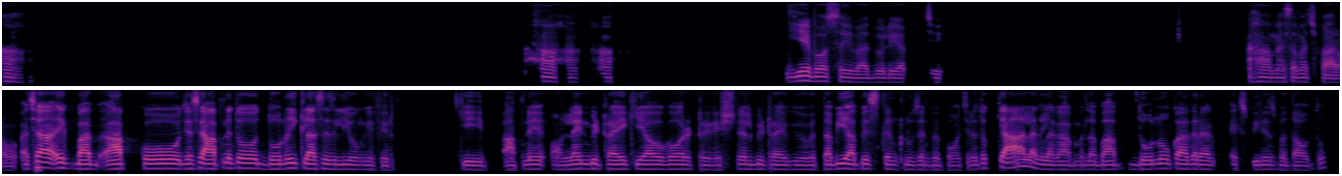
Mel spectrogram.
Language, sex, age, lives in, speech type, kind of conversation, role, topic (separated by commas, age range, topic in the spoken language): Hindi, male, 25-29, India, conversation, podcast, host, Aapko online kurs aur classroom mein se kya zyada behtar laga?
